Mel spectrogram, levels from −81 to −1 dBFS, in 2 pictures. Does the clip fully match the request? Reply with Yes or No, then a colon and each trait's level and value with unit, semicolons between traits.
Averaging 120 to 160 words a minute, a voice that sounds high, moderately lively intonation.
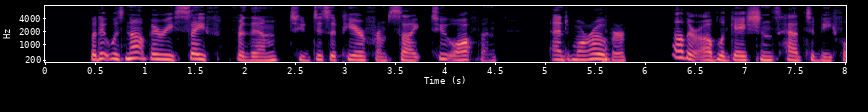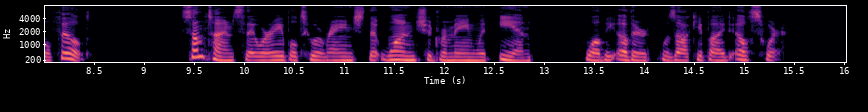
Yes: average, 150 wpm; high, 205 Hz; average, 3.5 semitones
